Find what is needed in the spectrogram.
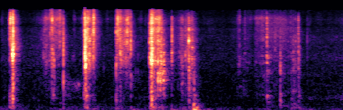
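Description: Deck of tarot cards being shuffled by hand: about a dozen short, quiet card snaps and slides at uneven spacing, thinning out near the end.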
